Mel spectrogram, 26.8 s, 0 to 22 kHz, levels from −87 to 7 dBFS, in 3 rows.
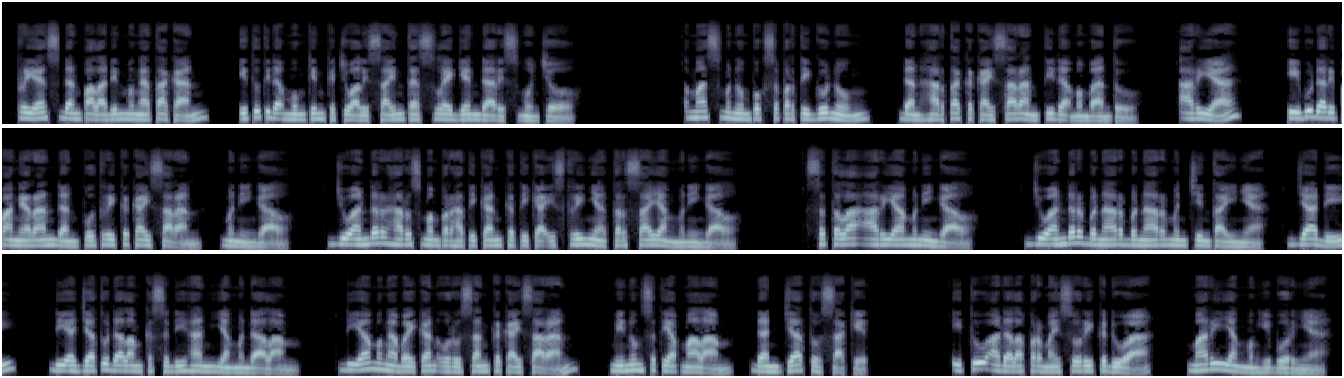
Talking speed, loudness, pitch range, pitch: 145 wpm, -23 LUFS, 110-135 Hz, 120 Hz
